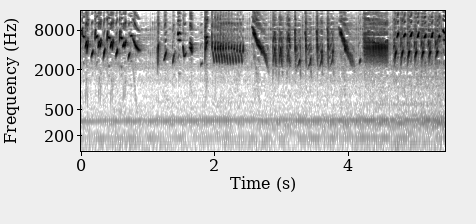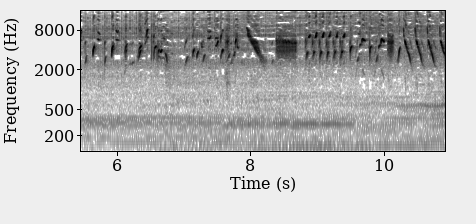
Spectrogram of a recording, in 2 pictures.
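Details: Wild goldfinch song for teaching young birds: continuous sparkling twitter of slurred whistles and fast trills, broken by several short nasal buzzes. A low background hum runs through the whole passage.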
